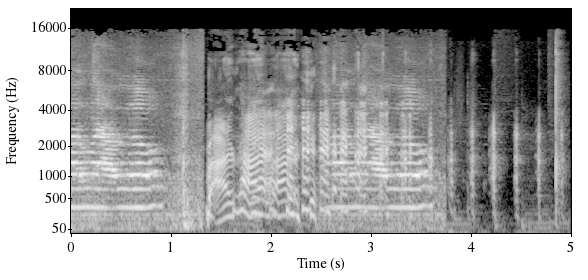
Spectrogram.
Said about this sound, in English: My cat's been doing that too lately, where she just, like, cries. Aww. For, like, hours at night, and I don't know why.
